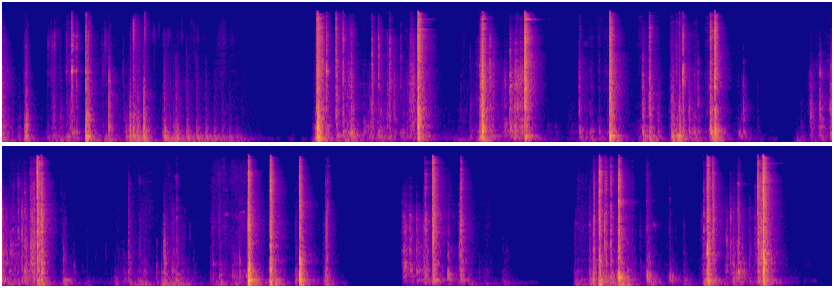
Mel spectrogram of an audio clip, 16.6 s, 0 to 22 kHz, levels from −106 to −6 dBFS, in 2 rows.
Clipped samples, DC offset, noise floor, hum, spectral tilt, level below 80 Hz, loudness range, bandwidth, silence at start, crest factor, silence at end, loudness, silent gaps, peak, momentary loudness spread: under 0.1%; under 0.1%; -85 dBFS; none; -3 dB/octave; -56 dBFS; 6 LU; 16.5 kHz; 0 s; 32 dB; 0.6 s; -36 LUFS; 2.79-2.86 s, 2.93-3.09 s, 7.82-7.92 s, 11.78-12.29 s, 13.66-14.01 s; -8 dBFS; 23 LU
